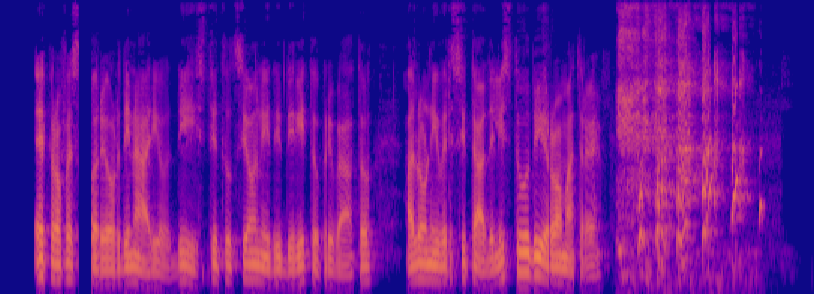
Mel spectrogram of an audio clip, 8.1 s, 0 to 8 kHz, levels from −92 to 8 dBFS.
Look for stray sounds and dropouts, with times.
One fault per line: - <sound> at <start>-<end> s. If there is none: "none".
- dropout at 0.8-0.9 s
- laugh at 6.2-7.7 s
